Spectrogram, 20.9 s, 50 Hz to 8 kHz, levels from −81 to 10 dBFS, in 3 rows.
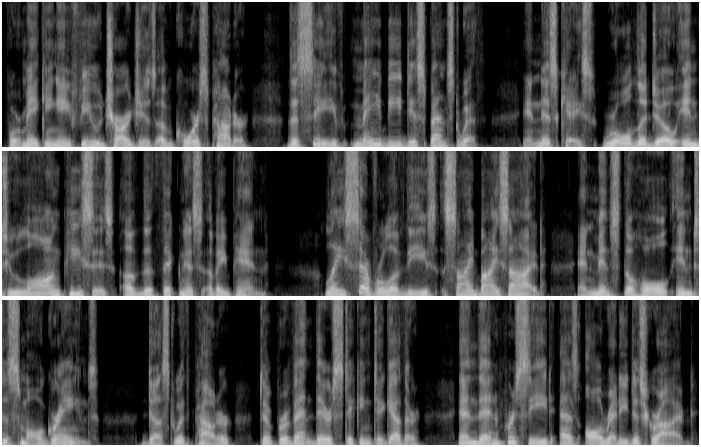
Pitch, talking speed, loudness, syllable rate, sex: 130 Hz, 165 wpm, -17 LUFS, 4.6 syllables/s, male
